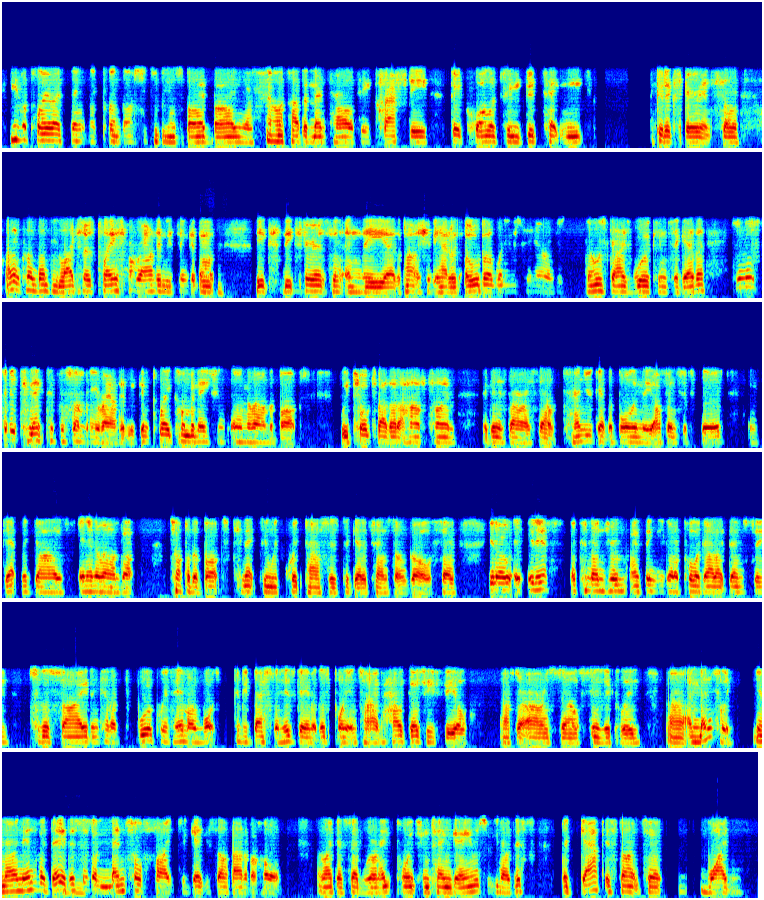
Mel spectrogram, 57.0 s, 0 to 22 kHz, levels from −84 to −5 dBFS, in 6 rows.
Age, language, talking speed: 30-49, English, 220 wpm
